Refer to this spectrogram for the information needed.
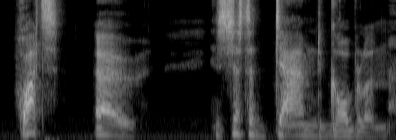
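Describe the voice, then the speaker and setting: In a put-on character voice, a man speaks raspily at a very slow pace with medium pitch. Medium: actual play. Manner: sardonic, imperious.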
